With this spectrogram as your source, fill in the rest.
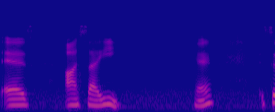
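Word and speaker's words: açaí: anyone hasn't heard it but it's spelled it's pronounced as asai okay so it's kind of um assai is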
